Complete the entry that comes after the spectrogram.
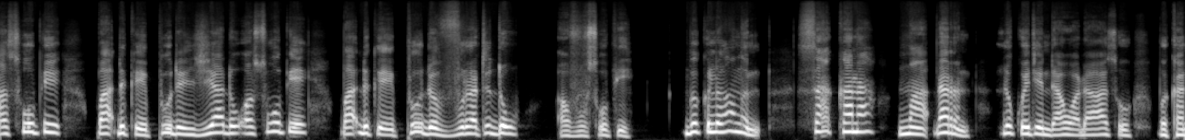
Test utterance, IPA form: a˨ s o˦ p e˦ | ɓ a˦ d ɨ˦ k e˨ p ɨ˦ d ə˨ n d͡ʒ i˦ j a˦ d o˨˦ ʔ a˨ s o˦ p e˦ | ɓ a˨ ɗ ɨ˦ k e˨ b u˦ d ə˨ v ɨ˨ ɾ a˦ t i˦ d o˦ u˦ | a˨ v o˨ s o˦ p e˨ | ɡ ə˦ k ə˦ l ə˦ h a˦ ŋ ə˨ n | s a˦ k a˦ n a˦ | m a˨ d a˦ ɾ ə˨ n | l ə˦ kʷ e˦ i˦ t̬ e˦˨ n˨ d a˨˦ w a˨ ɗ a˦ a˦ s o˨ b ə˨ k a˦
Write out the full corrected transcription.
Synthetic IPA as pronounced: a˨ s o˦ p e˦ | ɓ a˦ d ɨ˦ k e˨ p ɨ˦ d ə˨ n d͡ʒ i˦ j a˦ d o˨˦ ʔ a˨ s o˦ p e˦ | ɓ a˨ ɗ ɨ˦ k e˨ p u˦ d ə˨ v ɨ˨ ɾ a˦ t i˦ d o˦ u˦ | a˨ v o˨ s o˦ p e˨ | ɡ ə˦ k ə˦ l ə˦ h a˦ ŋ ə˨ n | s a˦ k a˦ n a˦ | m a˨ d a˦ ɾ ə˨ n | l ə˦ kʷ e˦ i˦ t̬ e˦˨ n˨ d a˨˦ w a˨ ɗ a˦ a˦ s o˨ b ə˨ k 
